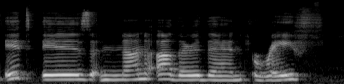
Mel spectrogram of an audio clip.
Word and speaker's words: Ralph: I always called him Ralph Fiennes because that's how the fuck his name is spelled.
